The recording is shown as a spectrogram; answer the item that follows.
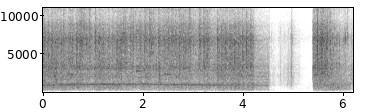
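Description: Rapid, sustained automatic rifle fire, a dense stream of shots with a steady tone running under it. It cuts off sharply after about four seconds, and after a moment of near silence another loud burst of shooting starts just before the end.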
